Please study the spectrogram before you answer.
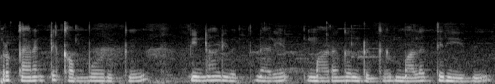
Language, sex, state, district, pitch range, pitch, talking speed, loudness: Tamil, female, Tamil Nadu, Chennai, 160-180 Hz, 170 Hz, 110 wpm, -19 LUFS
